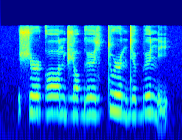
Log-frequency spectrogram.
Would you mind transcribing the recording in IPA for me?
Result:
ʃ ə˞ ɡ ɔː n d͡ʒ ɔ ɡ øː z tʷ ə˞ n d ø b ø n ɾ ḭ

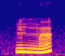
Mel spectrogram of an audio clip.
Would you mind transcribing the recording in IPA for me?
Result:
ɾ ĩ m ŋ͡m ɐ̃

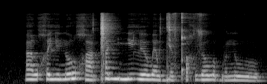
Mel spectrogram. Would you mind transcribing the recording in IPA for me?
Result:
a w χ i lʲ ɯ n o w χ a ǀ a nʲ u nʲ ɯ lʲ ɔ w ɛ w dʲ ɔ z qʼ e χ z o w o b o n u

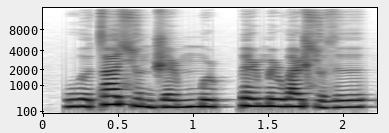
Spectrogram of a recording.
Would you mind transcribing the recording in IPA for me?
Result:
w ɵ˨ t a˦ ɕ ɵ˨ n d͡ʒ ɛ˨ ɭ mː u˨ ɭ pː ɛ˧ ɭ m ɘ˧ ɭ w a˧ ɭ ɕ ɵ˨ z ɘ˦

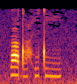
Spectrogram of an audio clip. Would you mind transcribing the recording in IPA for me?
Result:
ɵ dˤ i̤ h i t i

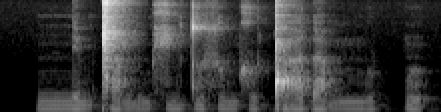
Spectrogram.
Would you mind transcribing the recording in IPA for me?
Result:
nː e m ǁ a m i m x i tʷ e sʷ ɯ m x u ǃ a ɗ a mː u pː ũ

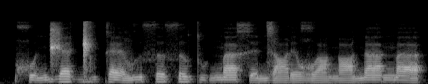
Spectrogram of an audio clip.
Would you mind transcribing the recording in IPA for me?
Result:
χʷ ə˨ n d͡ʒ æ˦ ɡ͡ǁ ɯ˦ k æ˦˨ v ɯ˦ θ ə˦ θ ə˦ tʷ ɯ˨ ŋ͡m a˦ x ɛ˨ n z ɑ˨ ɾ ɛ˨ ʁʷ ɑ˨ ŋ ɑ˨ n a˦ ŋ͡m a˨

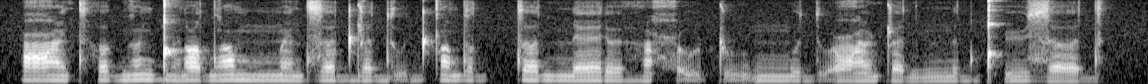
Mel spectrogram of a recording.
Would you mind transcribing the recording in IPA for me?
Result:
ʕ ẽ tʰ ʌ ɡ ə̃ ɡ͡ǃ ə̃ ɾ ø dˤ ũ mː ɛ̃ d z ʌ d ɖ ɐ d ṵ d ʈ ə̃ dˤ ə d tː ʌ d n ɛ ɾ ø ɦ ə̃ ħ ṵ ʈ ṵ mː u d ɾ ṵ ʕ ə̃ ʈ ɐ d nː ə d ǃʼ y z ɐ d

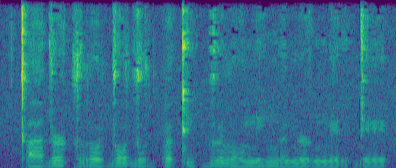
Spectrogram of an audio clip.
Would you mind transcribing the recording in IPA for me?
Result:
kʼ a˩ d ə˞˥ k r o˧ l d o˥ d u˩˧ d k͡p ə˧ kʼ i˩ ɡ͡b ɯ˥ l o˩˧ n i˧ ŋ ə˩ n ə˞˩ ŋ͡m e˩ r d e˩

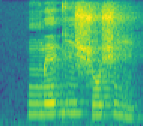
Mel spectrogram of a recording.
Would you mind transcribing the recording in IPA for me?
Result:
ŋ͡m e ɡ i ʃ ʊ ʃ i

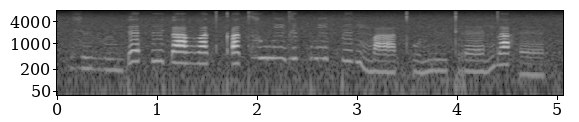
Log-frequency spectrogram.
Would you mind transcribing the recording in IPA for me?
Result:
z y˩ v ʉː˩ m ɗ ɛ˥ h y˥ ɗ a˥ v a˥ t kʼ a˥ t z uː˥ n d ɪː˥ ɡ͡b u˥ m k͡p ɪː˥ ŋ͡m aː˩ tʰ u˩ n yː˩ t r ɛː˩ n d a˥ h ɛː˩

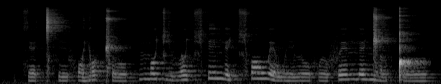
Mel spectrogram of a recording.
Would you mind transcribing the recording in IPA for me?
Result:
t͡s ɛ˩ ǀʰ e˩ f ɔ˩ j ɔ˥ ǁ o˩ | ŋ ɔ˥ d͡ʑ ɯ˩ l ɔ˥ t͡ɕʰ e˥ n ɛ˩ t͡ɕʰ ɔ˥ w ɛ˩ w e˩ l o˩ f ɤ˩ f ɛ˥ ŋ ɛ˥ ŋ͡ǁ ɤ˩ ǃ ɤ˩

